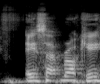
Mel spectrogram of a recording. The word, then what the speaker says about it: ASAP Rocky: So, do you pronounce him ASAP Rocky? ASAP Rocky.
